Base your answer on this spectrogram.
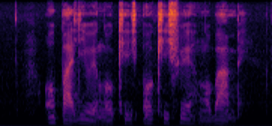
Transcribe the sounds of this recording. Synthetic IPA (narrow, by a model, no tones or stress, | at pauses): ɔb̥ʱaliwɛokʰiʃwɛŋɔɓaːmbʱɛ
